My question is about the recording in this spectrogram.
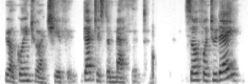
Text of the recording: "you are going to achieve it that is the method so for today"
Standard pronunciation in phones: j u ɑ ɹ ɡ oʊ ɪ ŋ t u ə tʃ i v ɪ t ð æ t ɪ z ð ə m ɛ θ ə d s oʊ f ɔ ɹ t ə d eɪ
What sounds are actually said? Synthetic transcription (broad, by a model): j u ɑ ɹ ɡ oʊ ɪ ŋ t u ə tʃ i f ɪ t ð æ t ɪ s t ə m ɛ θ ə d s oʊ f ɔ ɹ t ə d eɪ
